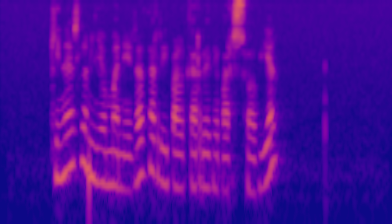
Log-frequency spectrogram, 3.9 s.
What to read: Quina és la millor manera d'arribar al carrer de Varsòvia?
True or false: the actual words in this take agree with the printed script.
true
